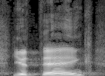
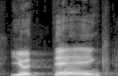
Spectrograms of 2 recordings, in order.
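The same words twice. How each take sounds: The two takes are said the same way.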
